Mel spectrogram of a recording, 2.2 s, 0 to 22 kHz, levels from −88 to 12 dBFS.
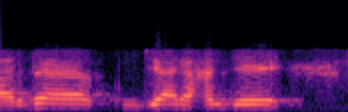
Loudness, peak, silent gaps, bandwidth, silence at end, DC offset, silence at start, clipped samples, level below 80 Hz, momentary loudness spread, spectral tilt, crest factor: -21 LUFS; -8 dBFS; none; 3.7 kHz; 0.05 s; under 0.1%; 0 s; under 0.1%; -78 dBFS; 7 LU; -8.5 dB/octave; 14 dB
